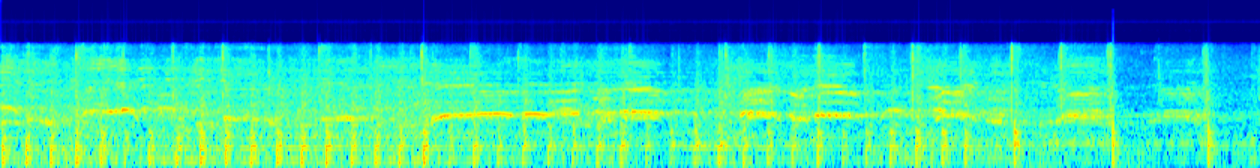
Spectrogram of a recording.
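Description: Sports supporters chanting in unison to a steady drum beat, about three beats a second. The drumming and chant thin out about ten seconds in, and a single sharp knock follows shortly after.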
